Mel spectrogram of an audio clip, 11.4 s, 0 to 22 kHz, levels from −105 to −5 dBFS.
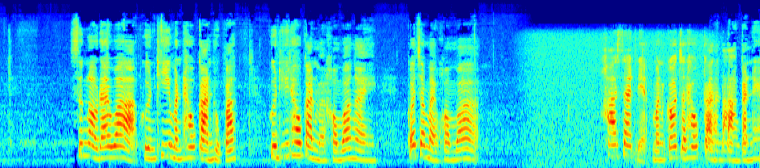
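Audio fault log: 7.64–11.02 s, digital radio blending to analogue: the receiver lost the digital stream and cross-faded over about 0.41 s to the FM broadcast. Hiss rises to roughly 25 dB under the signal, and level shifts by about 1 dB.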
